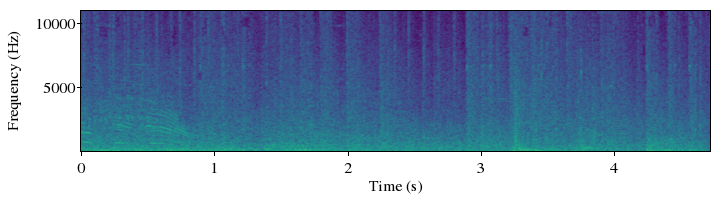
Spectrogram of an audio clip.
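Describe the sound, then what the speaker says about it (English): Sustained MG42 machine gun fire in the World War II strategy game Company of Heroes 2, a dense continuous battle din of rapid bursts with other gunfire and explosions, loud throughout. "those shock troops do get fully pinned there by the MG42"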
